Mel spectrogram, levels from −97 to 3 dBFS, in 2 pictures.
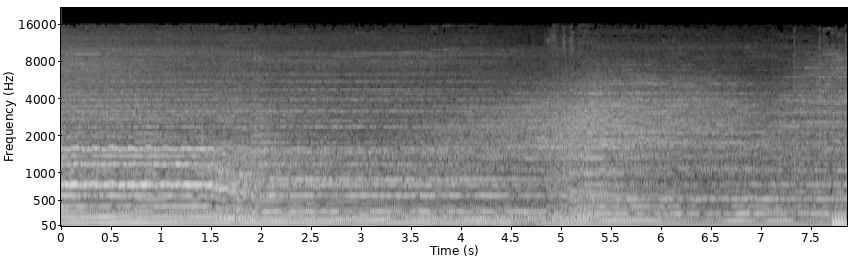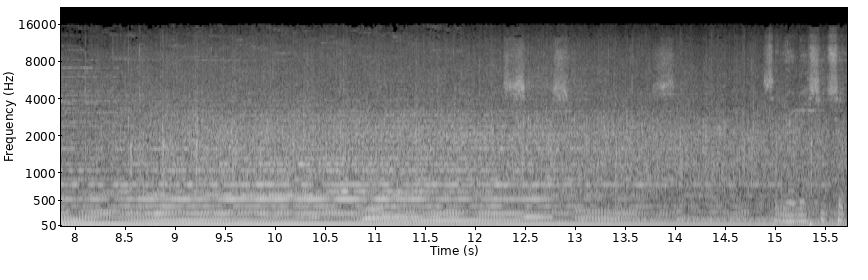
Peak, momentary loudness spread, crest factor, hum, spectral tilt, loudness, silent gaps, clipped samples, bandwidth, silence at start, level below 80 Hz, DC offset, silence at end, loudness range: -6 dBFS; 9 LU; 16 dB; none; -5 dB/octave; -22 LUFS; none; under 0.1%; 16 kHz; 0 s; -28 dBFS; under 0.1%; 0 s; 4 LU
